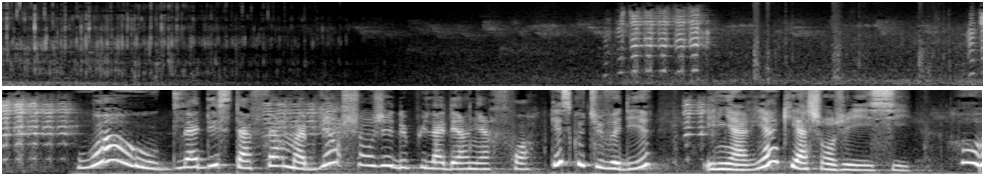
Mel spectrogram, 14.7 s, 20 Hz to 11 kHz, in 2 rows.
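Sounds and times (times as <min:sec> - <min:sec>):
soft rushing watery background: 0:00.0 - 0:02.6
goats bleating outdoors on a farm: 0:04.6 - 0:05.4, 0:07.3 - 0:08.0, 0:09.3 - 0:10.0
speech: 0:08.0 - 0:14.7.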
